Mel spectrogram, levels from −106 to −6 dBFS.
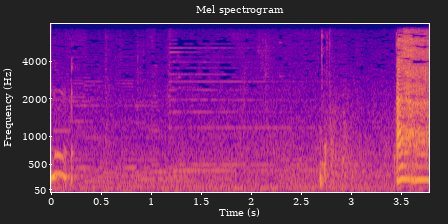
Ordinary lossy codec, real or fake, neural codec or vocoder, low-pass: none; real; none; 7.2 kHz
